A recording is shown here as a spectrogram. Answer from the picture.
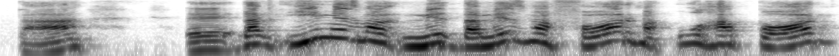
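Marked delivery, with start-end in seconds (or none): none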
